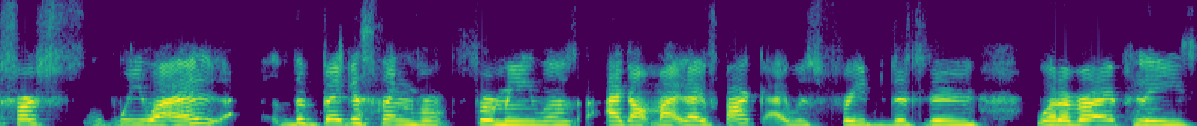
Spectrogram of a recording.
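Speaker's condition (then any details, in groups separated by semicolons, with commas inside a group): Quadriplegic cerebral palsy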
